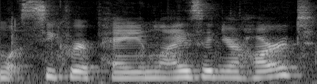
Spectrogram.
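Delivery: ordinary delivery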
